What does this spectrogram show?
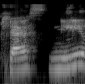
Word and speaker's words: Jessny: I always say like just say Jess knee like your knee I just point but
